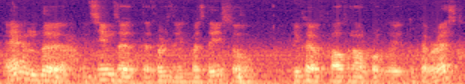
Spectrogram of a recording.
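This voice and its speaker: A man running a lab class, talking casually in a halting, loose way with chuckles. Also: mid-range voice. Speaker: lab instructor. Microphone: distant room mic. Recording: echoey, noisy room from far off.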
